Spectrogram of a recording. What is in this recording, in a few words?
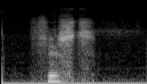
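"fust", Dutch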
